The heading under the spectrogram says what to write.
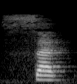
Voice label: "sad", silabas

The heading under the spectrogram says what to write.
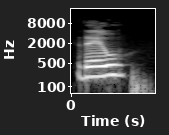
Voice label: "reu", Silabas

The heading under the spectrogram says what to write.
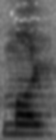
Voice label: "mol", Silabas

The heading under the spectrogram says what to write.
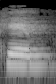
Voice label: "jem", Silabas

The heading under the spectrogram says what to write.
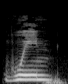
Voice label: "güin", Silabas

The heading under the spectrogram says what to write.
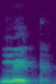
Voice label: "lec", Silabas

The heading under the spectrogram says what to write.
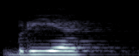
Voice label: "briad", Silabas

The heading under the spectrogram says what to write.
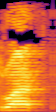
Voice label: "truad", Silabas

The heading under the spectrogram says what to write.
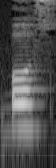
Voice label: "vos", Silabas

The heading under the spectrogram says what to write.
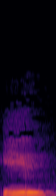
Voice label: "hil", Silabas

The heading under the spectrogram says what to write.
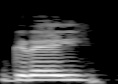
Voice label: "grei", Silabas

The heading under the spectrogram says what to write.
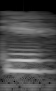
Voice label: "quid", Silabas

